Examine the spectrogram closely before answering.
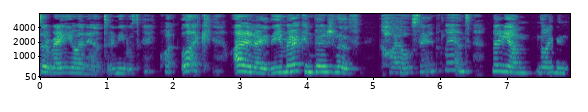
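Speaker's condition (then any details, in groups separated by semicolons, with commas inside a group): Cerebral palsy; wheelchair user; sometimes taken for drunk on first sight on cam, speech affected on bad days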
